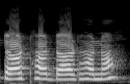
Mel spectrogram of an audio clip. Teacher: जब जिह्वा की उल्टी हुई नोक का निचला भाग मूर्धा से स्पर्श करता है, ऐसी स्थिति में उत्पन्न ध्वनि को मूर्धन्य व्यंजन कहते हैं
